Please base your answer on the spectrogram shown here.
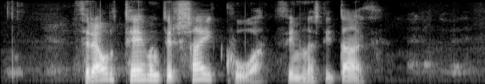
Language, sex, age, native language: Icelandic, male, 40-49, Icelandic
